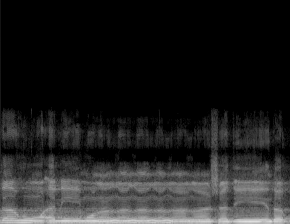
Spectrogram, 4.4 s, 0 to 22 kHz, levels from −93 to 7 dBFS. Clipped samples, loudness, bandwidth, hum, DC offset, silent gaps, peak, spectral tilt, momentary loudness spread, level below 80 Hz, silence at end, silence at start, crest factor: under 0.1%; -15 LUFS; 6.2 kHz; none; under 0.1%; none; -2 dBFS; -9 dB/octave; 6 LU; -66 dBFS; 0 s; 0 s; 12 dB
